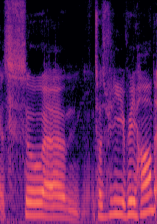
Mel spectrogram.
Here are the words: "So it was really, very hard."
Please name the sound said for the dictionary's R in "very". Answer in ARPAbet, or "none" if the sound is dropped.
L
